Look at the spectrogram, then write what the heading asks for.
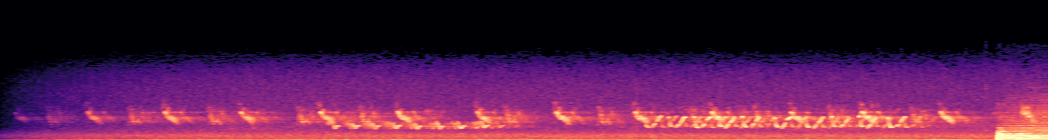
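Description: Birds chirping over faint outdoor background noise: repeated short, falling chirps, with a quick rapid run of them from about six to nine and a half seconds in. The sound fades in over the first couple of seconds, and music comes in just before the end.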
